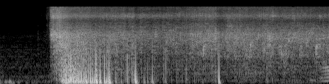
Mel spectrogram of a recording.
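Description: Chopped onions hit hot oil with a sudden loud sizzle that settles into a steady, crackling fry, with a few sharp spatters along the way.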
